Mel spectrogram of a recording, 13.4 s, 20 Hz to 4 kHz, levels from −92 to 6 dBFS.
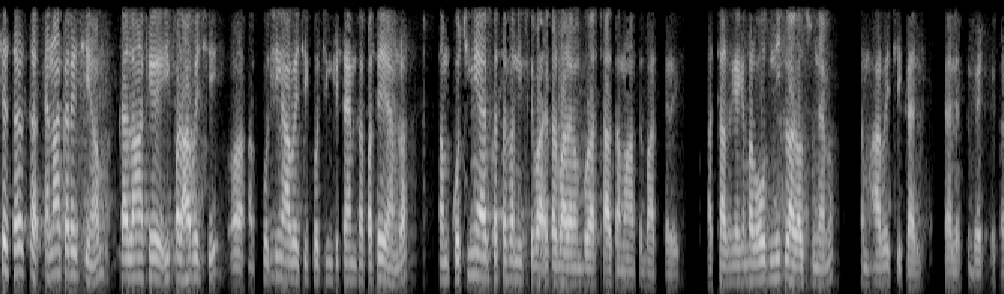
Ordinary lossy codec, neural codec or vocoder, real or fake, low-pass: AAC, 24 kbps; none; real; 3.6 kHz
